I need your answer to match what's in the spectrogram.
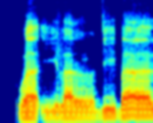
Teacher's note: hati-hati huruf lam dia mengalir suaranya ketika sukun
